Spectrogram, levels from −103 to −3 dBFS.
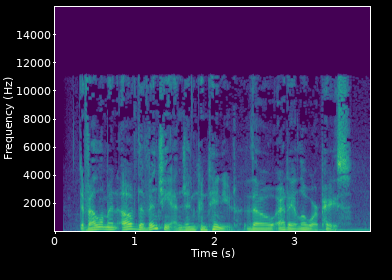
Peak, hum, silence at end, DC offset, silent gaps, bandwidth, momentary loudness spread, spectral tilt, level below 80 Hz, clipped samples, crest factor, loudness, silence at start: -10 dBFS; none; 0 s; under 0.1%; none; 11.5 kHz; 5 LU; -6 dB/octave; -52 dBFS; under 0.1%; 18 dB; -28 LUFS; 0.3 s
